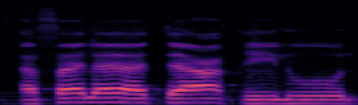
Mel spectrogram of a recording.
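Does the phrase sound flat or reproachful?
flat. It is said in a flat, mild way. The speaker calls it wrong. "itu kurang cocok"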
